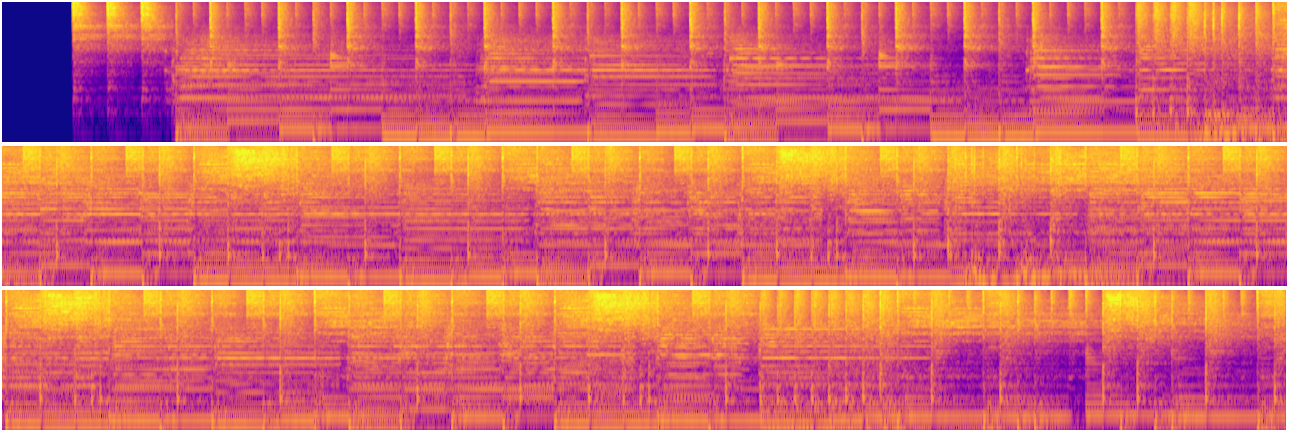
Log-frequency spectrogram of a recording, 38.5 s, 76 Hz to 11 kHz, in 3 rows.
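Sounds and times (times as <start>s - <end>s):
math rock guitar: 1.6s - 38.5s.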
